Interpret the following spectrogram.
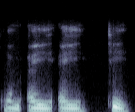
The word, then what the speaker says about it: Maat: words, and because it's pronounced Maat, then um certain certain sounds I struggle with.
